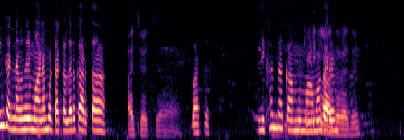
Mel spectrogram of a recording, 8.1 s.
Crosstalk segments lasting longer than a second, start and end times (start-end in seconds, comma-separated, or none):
5.4-6.8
